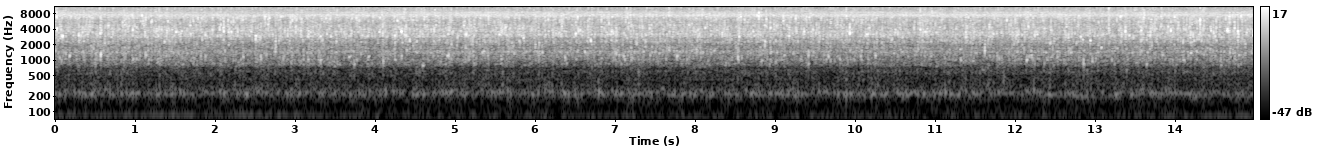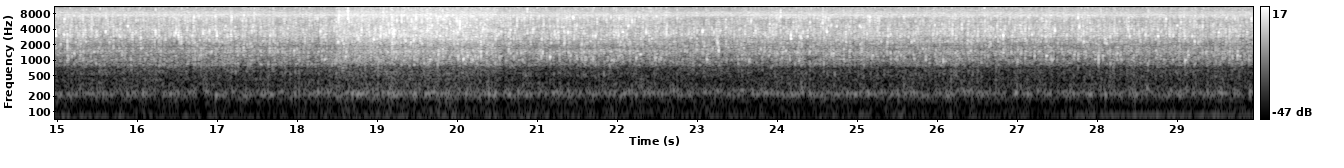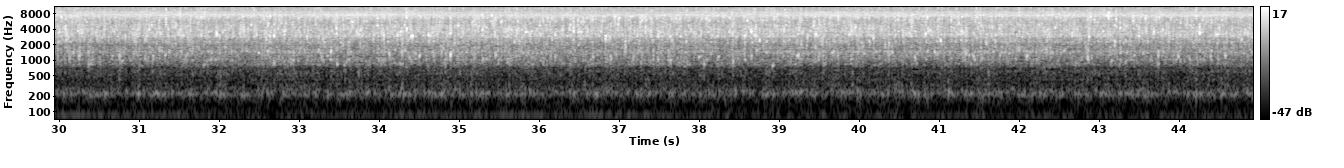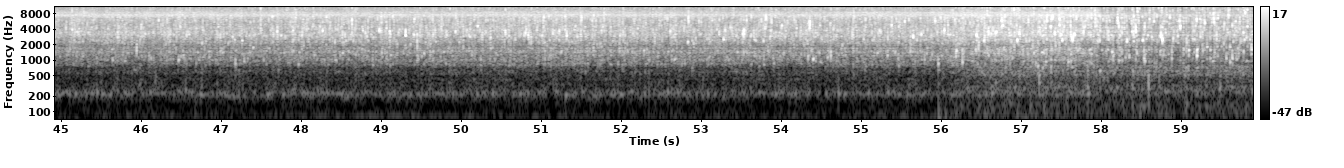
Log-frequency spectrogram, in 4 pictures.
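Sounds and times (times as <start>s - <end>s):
stream flowing over rocks: 13.9s - 25.0s, 51.0s - 59.9s.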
